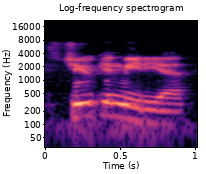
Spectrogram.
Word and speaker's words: Jukin: Is it Junkin Media? Like what's the proper way to go about this? There's only one N in the name. It's Jukin Media.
